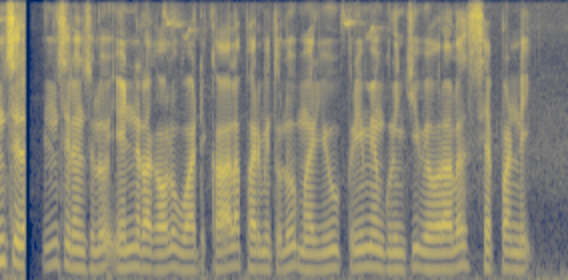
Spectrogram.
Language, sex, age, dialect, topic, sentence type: Telugu, male, 18-24, Southern, banking, question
